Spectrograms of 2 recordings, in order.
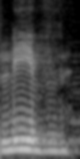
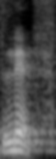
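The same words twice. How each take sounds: First: The word ends with a voiced v sound. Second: The word ends with an f-like sound. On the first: "Podéis decir live" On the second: "pero es live"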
